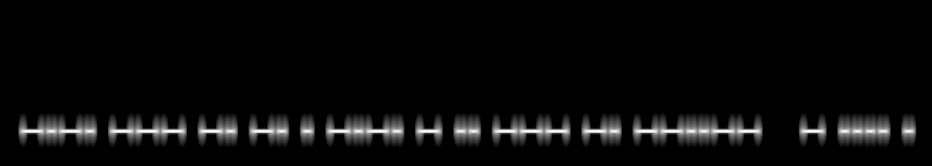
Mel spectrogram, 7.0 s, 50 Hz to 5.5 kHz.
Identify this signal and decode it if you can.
Morse code, heard as a keyed tone, about 25 wpm, 600 Hz. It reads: CONNECTION, THE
